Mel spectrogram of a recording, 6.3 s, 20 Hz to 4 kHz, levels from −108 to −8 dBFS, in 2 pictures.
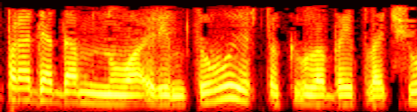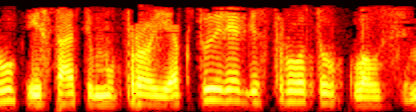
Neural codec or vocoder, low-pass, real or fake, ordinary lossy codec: none; 3.6 kHz; real; MP3, 16 kbps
